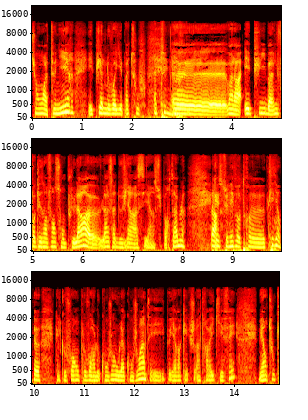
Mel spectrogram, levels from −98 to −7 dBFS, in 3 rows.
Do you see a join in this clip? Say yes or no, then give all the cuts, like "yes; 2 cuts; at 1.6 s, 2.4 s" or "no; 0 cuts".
yes; 2 cuts; at 8.6 s, 10.0 s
